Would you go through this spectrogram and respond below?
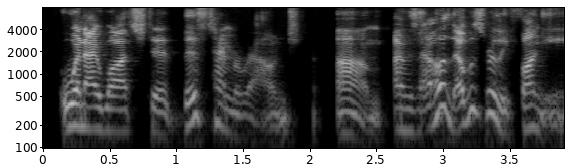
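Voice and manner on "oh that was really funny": ordinary delivery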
